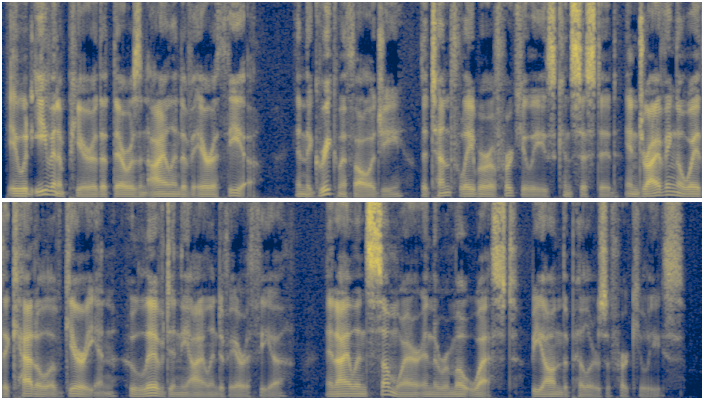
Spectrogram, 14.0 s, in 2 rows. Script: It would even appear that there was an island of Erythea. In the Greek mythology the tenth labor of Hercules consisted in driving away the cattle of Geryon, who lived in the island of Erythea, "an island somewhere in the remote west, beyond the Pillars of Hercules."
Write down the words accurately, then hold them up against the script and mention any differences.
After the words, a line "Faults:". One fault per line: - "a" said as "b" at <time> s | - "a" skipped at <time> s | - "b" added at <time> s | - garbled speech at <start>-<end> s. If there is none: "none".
It would even appear that there was an island of Erythea. In the Greek mythology the tenth labor of Hercules consisted in driving away the cattle of Geryon, who lived in the island of Erythea, "an island somewhere in the remote west, beyond the Pillars of Hercules."
Faults:
none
